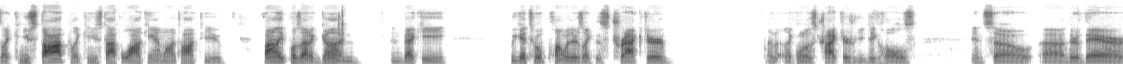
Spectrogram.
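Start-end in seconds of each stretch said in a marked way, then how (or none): 0.2-2.8 loud, fed-up, angry, acted-out delivery. Retelling a film scene where a man chases a girl: imitating an angry man. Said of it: "and is pissed".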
